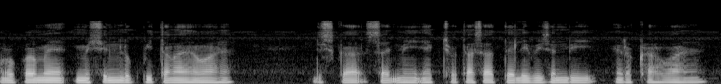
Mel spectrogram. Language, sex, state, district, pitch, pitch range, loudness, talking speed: Hindi, male, Arunachal Pradesh, Papum Pare, 100 Hz, 95-100 Hz, -19 LUFS, 160 wpm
